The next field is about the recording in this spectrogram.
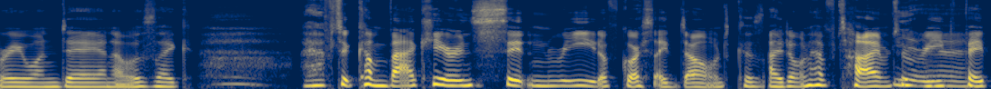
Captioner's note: gasp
